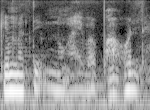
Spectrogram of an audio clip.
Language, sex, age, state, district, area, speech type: Manipuri, female, 30-45, Manipur, Imphal East, rural, spontaneous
